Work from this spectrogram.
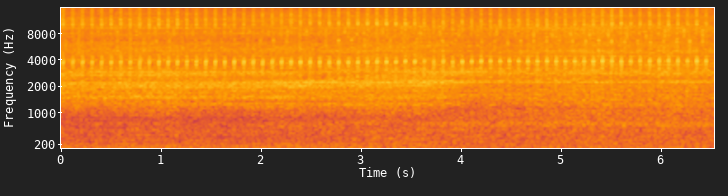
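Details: Land Rover Discovery II V8 running steadily: loud, rapid, even ticking like a stopwatch or cards in bike spokes, started suddenly, seeming to come from the upper manifold; owner suspects a switch or valve, not lifters; cause unknown.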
